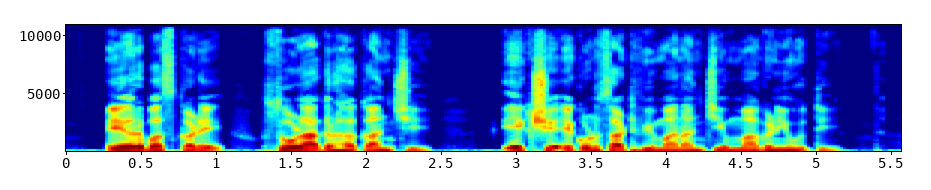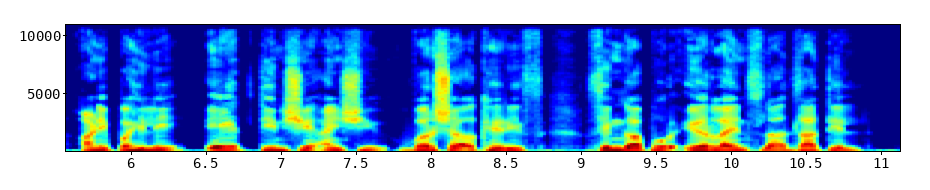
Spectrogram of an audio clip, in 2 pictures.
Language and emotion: Marathi, neutral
